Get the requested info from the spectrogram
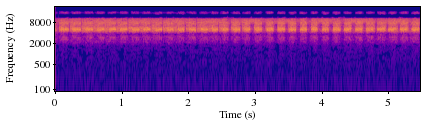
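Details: Summer cicada chorus from Provence in the south of France, a shrill, steady buzz pulsing roughly three times a second, the beats growing sharper and more distinct toward the end; nothing else can be heard.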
